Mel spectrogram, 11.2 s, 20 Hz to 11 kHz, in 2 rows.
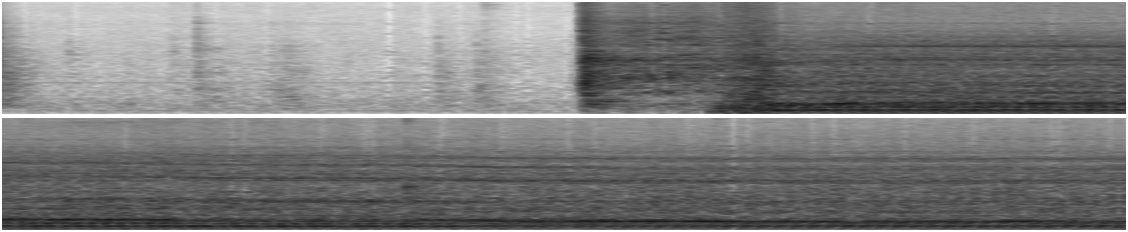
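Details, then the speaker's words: John Deere X738 lawn tractor started after 50-hour service draining and refilling the shared front axle/transmission/hydraulic/steering oil: engine catches at once, settles to even steady idle, no whine; runs fine, though steering seems a little stiff. "I don't know. It sounds like it runs fine. Doesn't sound like it's anything's whining or anything like that."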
